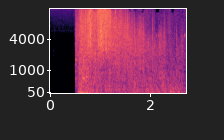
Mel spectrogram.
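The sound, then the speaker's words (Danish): In a film scene, after a moment of silence, lightning strikes over an open field with a sudden, loud explosive crack that rolls into a dense, sustained roar and rumble, overwhelming, with no voices. “det er jo meget specielt lynvær, hvor det bare slår ned i åben marker som små eksplosioner”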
